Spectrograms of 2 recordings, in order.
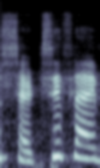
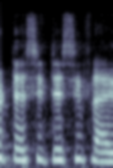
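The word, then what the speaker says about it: tsetse: अब इसको सेट्सीफ्लाई भी कहते हैं, कुछ लोग टी साइलेंट कर देते हैं, सेट्सीफ्लाई भी बोल रहे होते हैं और टेसिटेसीफ्लाई भी बोल रहे होते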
